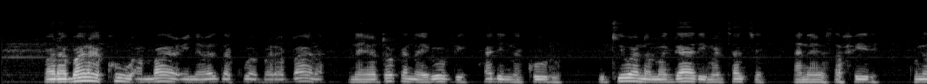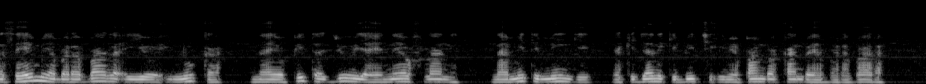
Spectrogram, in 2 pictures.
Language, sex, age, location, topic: Swahili, male, 25-35, Nairobi, government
